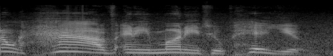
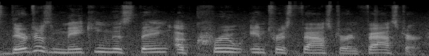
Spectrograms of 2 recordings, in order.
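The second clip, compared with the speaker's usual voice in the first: ordinary talk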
